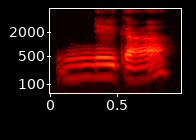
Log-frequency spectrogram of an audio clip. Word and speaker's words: nougat: Because I live in Australia and we generally follow the English pronunciation of things, we actually say nougat, not nougat.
